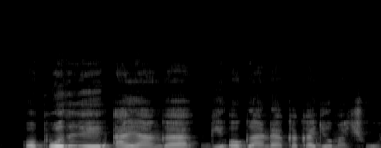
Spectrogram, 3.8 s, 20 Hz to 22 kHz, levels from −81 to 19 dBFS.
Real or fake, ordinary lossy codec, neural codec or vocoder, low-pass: real; none; none; 14.4 kHz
